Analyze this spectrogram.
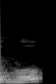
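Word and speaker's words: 武: for martial arts, the Wu in Wushu, is the same pronunciation as the Wu in Wudao, which means dance. So these two words, Wu and Wu, pronounced exactly the same but written differently.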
